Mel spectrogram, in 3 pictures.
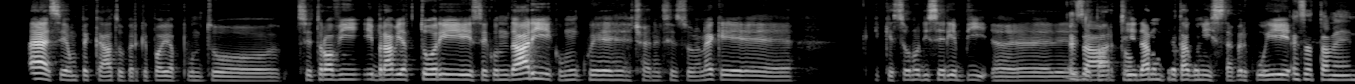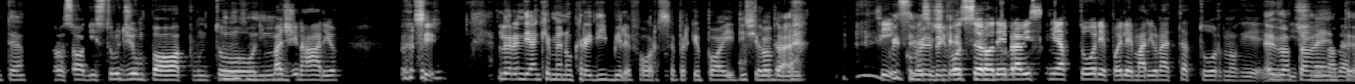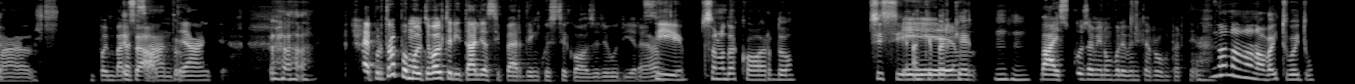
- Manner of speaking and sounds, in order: "cioè" said as "ceh"; throat clearing; tapping; chuckle; laughing while speaking: "qui si vede che è finto"; chuckle; chuckle
- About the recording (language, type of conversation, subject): Italian, podcast, Qual è una serie italiana che ti ha colpito e perché?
